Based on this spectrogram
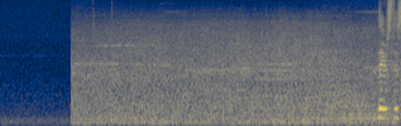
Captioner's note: traffic, city sounds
